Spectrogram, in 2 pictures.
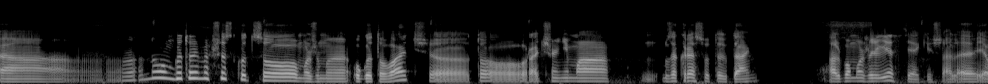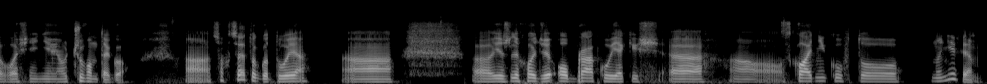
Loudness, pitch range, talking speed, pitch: -30 LUFS, 125-155 Hz, 110 wpm, 140 Hz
